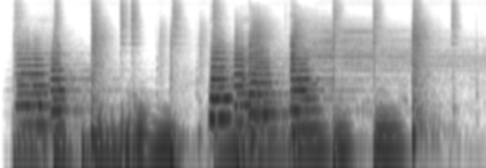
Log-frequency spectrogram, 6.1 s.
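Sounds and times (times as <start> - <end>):
solo brass instrument: 0.0 - 1.7, 2.6 - 5.1.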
